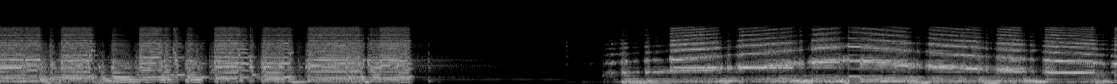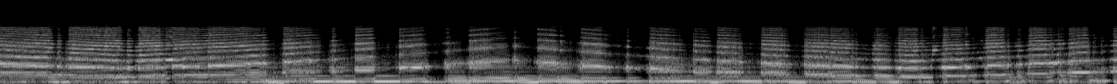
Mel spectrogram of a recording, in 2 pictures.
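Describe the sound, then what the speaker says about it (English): Heavily distorted electric guitar chords ring out loud, pause briefly into near silence, then resume with sustained, sliding notes and bends. "Now with some distortion"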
